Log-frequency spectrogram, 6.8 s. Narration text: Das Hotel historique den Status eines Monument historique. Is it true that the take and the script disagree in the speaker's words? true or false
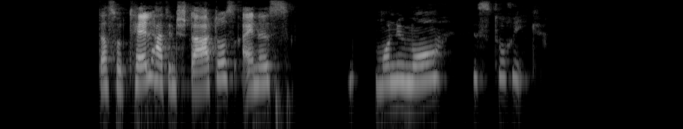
true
